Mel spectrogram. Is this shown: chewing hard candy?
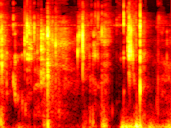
yes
